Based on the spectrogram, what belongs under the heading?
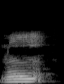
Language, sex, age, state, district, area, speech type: Marathi, male, 45-60, Maharashtra, Osmanabad, rural, spontaneous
